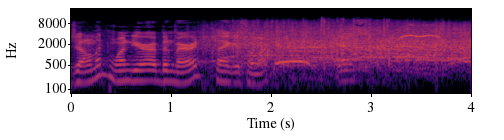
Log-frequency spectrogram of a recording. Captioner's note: applause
